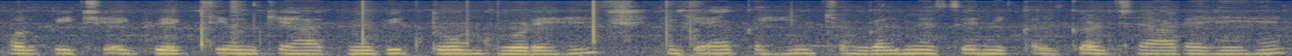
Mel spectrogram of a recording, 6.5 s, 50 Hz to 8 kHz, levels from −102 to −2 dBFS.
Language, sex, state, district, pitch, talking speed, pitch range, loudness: Hindi, female, Punjab, Fazilka, 185 Hz, 195 wpm, 175-195 Hz, -29 LUFS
